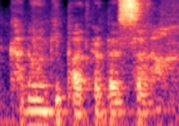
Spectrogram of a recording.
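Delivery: very low, soft aside; contemptuous mutter. Acted. Lawyer muttering about his opponent who talks of law, contemptuous. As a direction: curse him under your breath.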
